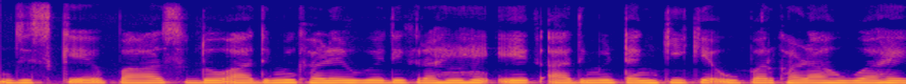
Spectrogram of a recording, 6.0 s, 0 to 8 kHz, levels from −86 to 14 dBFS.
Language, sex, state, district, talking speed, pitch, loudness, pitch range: Hindi, female, Maharashtra, Washim, 170 wpm, 185 Hz, -12 LUFS, 180-190 Hz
